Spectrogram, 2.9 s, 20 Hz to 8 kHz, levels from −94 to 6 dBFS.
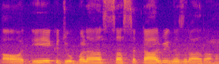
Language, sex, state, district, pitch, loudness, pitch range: Hindi, female, Punjab, Kapurthala, 205 Hz, -15 LUFS, 180-210 Hz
